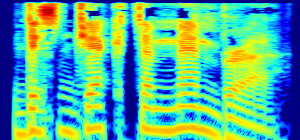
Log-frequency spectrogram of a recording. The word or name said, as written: disjecta membra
